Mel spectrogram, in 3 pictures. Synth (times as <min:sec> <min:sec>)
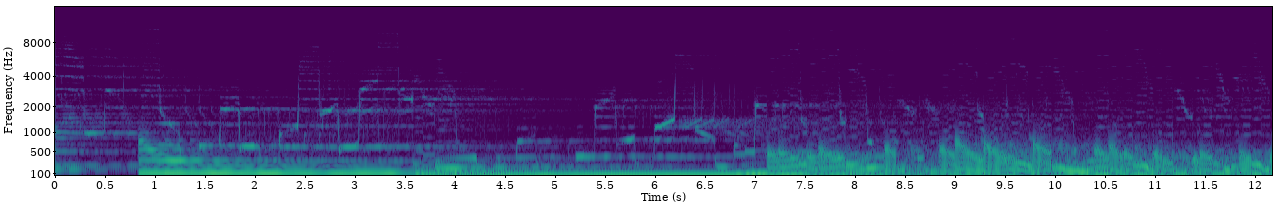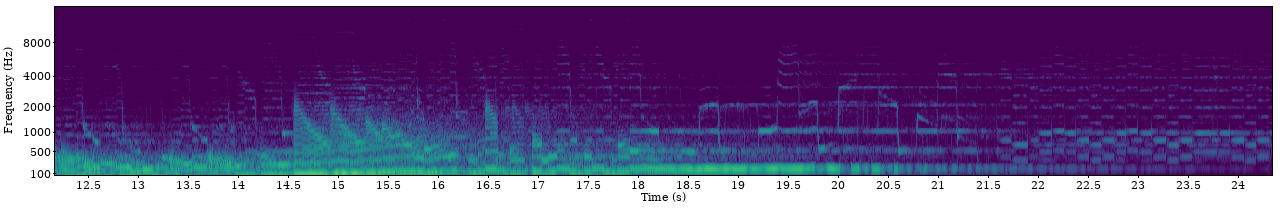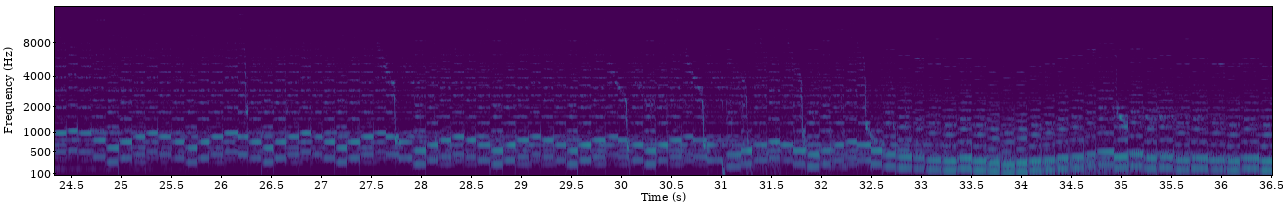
0:00.0 0:22.1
